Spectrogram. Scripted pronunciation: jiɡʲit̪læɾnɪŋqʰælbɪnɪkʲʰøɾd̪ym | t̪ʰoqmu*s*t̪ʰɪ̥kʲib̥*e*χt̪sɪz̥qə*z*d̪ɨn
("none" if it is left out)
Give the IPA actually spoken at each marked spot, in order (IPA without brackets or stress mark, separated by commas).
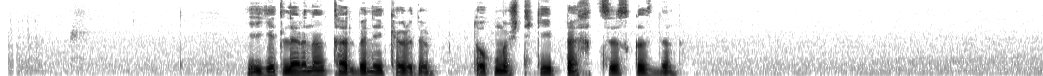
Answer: ʃ, æ, z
